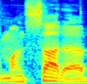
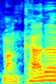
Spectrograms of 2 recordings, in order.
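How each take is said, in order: First: The middle consonant is an s sound. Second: The middle consonant is a k sound. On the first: This is how the speaker has always said it. "I've always pronounced it Monsada" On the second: This might be the actual pronunciation. "I guess it might be pronounced Moncada"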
